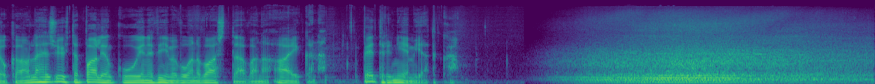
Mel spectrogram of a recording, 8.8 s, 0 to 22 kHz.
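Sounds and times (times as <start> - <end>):
speech: 0.0 - 4.7
heavy road traffic roaring past an asphalt roadwork site: 5.3 - 8.7.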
